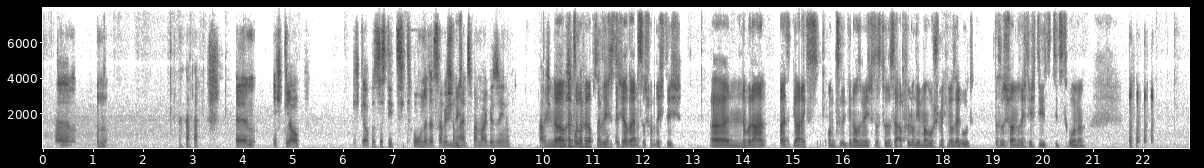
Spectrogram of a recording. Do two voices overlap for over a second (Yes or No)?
Yes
